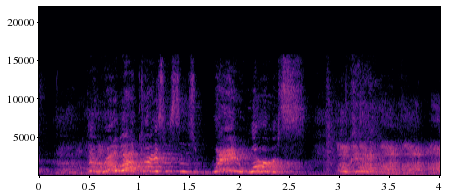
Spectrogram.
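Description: A woman's voice, excited talking broken up with chuckling laughter.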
